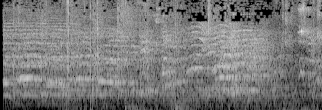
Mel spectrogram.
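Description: Volleyball rally on an indoor court: sneakers squeaking on the floor and several sharp hits of the ball, ringing in a large hall.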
